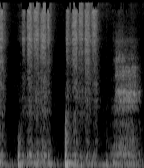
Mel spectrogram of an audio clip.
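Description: A pen scratches across a paper zine page, marking out a drawing in two or three brisk strokes with short pauses between them, close and fairly quiet.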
